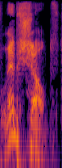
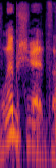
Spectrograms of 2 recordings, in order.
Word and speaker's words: Lifschultz: But Ed McMahon kept mispronouncing Jeff Lifschultz, Jeff Lipschitz. I was like, I couldn't take it anymore.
